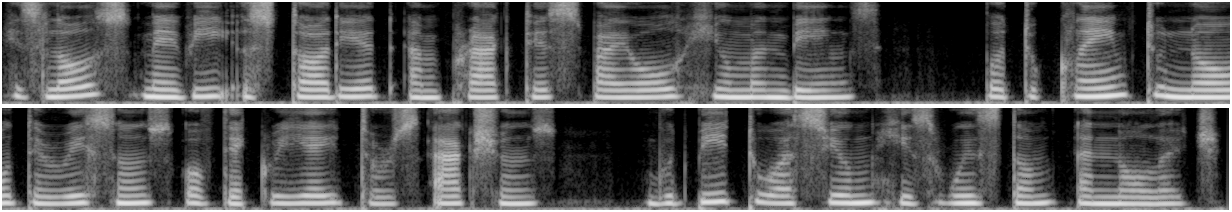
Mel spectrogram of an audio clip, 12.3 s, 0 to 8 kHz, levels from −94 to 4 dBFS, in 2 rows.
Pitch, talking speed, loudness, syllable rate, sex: 215 Hz, 145 wpm, -16 LUFS, 3.8 syllables/s, female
